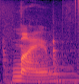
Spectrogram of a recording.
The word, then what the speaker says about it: Mayim: Mayim. Mayim, right? Yeah. People mispronounce it all the time.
